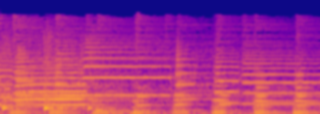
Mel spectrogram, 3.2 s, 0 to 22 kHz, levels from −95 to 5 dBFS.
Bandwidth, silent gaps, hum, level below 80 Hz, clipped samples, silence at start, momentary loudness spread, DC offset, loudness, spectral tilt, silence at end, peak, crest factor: 13.5 kHz; none; none; -28 dBFS; under 0.1%; 0 s; 8 LU; 0.6%; -19 LUFS; -5.5 dB/octave; 0 s; -2 dBFS; 18 dB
